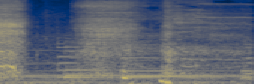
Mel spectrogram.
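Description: A loud, forceful nasal snort, a sharp, hissing inhale up the nose like someone snorting a line of powder, with no talking.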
